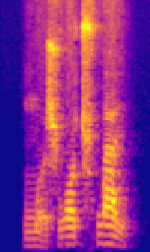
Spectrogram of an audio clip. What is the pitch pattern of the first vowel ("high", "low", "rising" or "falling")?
low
